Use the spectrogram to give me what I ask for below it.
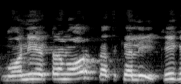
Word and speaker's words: कथकली: कौन सा राज्य है कथकली और कथकली मत कहे इसे कथकली कहने में दो बार का बन गया बेटा होता क्या है कथकली जैसे अभी मैं प्रोनाउंस कर रहा हूं आप इसको जाने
